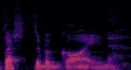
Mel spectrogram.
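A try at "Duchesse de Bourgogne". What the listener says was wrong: That's Duchess de Bourgogne. De Bourgogne. G's. You don't pronounce the G's at all. De Bourgogne.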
